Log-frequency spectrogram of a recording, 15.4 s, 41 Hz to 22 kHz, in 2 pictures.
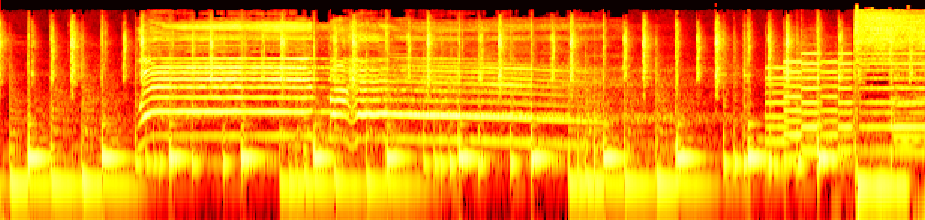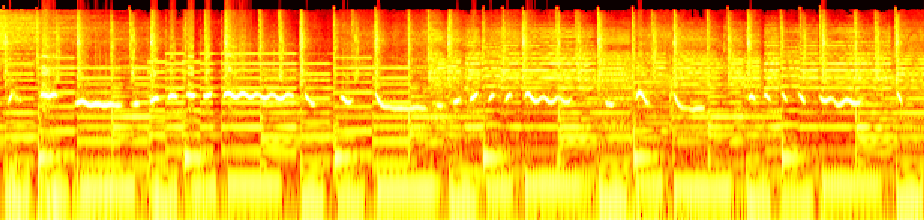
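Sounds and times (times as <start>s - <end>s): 
guajira song with steady bass and bright percussion: 0.0s - 15.4s
person whistling a wavering, lilting melody: 7.7s - 15.4s.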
